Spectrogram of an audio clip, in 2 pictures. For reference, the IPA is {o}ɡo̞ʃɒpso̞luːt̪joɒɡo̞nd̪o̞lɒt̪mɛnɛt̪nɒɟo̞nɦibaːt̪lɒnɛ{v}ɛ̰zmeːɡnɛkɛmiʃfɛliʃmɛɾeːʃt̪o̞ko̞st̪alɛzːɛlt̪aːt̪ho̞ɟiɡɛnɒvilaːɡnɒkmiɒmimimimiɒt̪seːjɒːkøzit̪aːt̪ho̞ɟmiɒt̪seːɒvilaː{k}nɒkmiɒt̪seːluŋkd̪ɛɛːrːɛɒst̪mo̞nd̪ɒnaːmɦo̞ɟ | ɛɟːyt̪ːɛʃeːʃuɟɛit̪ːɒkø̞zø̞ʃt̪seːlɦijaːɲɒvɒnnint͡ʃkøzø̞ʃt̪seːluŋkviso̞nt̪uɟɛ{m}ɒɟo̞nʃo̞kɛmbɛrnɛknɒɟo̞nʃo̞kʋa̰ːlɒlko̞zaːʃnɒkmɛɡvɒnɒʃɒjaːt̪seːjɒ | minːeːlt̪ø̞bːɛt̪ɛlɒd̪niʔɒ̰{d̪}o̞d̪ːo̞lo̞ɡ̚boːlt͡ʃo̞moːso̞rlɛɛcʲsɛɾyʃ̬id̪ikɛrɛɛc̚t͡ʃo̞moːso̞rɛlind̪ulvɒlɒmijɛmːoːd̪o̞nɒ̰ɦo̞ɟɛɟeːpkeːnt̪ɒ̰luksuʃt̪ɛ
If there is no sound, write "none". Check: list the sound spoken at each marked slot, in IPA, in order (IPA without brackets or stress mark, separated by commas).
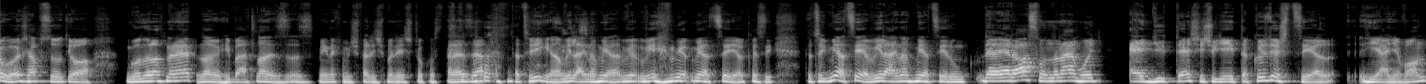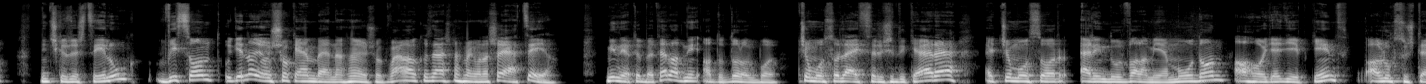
o, z, ɡ, n, d̪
